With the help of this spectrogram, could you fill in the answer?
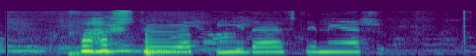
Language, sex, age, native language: Icelandic, female, 8, Icelandic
